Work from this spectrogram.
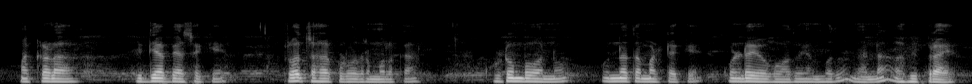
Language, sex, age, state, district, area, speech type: Kannada, male, 60+, Karnataka, Chikkamagaluru, rural, spontaneous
